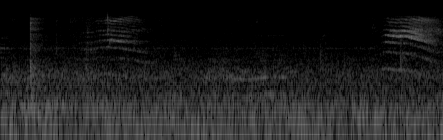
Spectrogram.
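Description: Siamese kitten mewing: two high, falling mews, one about a second in and another near the end, with a light click shortly after the start.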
